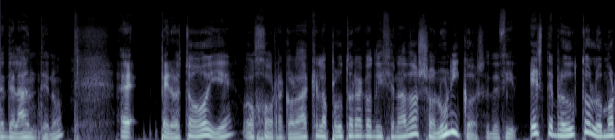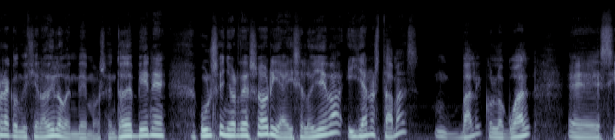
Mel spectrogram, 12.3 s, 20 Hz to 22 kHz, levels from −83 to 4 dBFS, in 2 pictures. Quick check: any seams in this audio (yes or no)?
no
